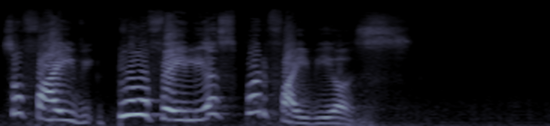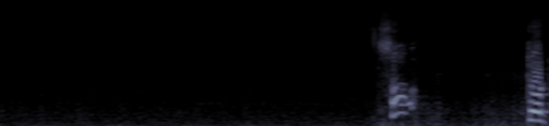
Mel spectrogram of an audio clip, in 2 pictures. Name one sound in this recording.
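A middle-aged woman speaks calmly through a microphone, in short phrases with pauses.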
